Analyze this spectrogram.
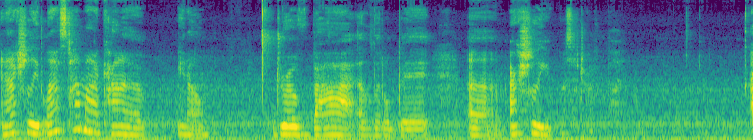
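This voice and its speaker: A woman speaks at a moderate pace with a Southern US accent. She leaves long, frequent pauses over noticeable background noise. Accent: Southern American. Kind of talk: ASMR roleplay, casual gossip with a friend. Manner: chatty, friendly.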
